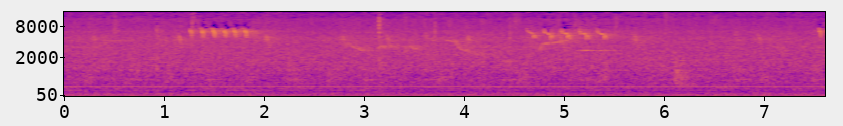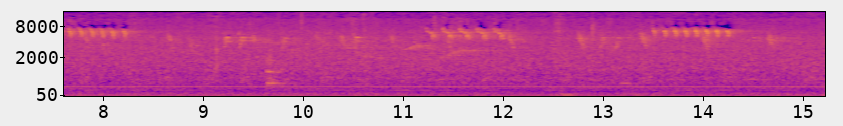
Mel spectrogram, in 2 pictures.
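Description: Faint bird chirping: a short, rapid, high trill repeats about every three seconds among softer chirps, over a steady low hum.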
